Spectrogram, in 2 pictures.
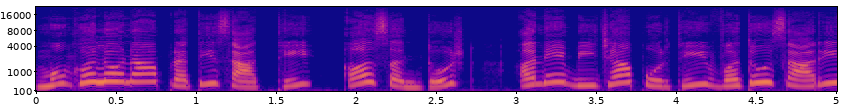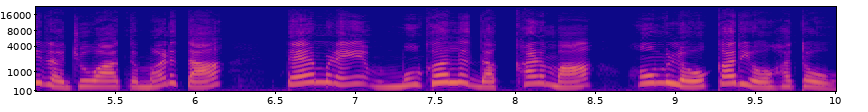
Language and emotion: Gujarati, neutral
